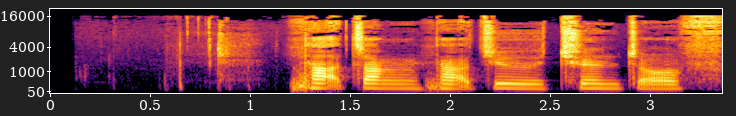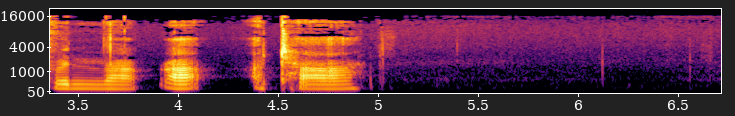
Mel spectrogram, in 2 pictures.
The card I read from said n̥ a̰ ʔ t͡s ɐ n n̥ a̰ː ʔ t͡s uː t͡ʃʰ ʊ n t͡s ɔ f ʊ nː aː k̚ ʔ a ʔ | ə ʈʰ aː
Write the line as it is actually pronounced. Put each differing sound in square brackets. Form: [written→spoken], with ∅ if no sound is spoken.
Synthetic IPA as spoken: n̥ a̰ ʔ t͡s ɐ [n→ŋ] n̥ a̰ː ʔ t͡s uː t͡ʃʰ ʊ n t͡s ɔ f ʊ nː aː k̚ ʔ a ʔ | ə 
